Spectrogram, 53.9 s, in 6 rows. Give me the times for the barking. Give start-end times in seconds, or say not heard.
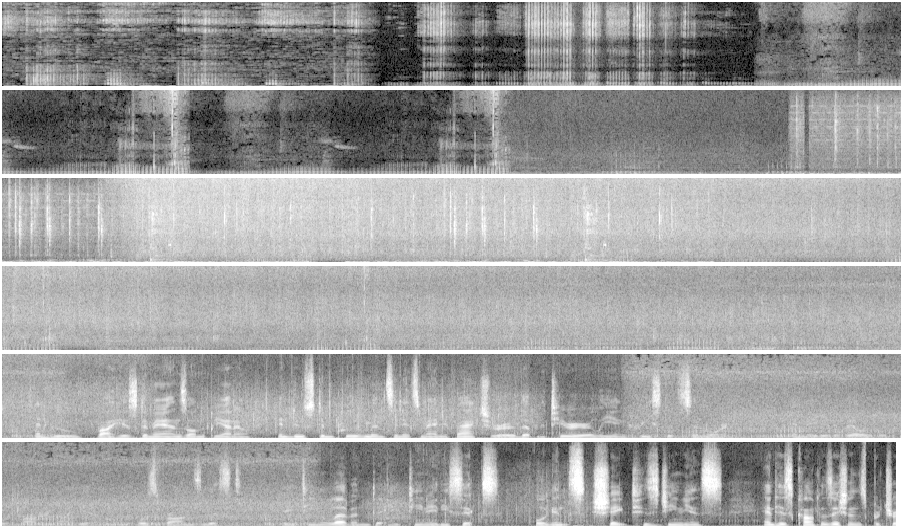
not heard.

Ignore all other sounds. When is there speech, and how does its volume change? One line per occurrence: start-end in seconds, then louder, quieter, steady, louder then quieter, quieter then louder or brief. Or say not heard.
36.2-53.8 quieter then louder.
